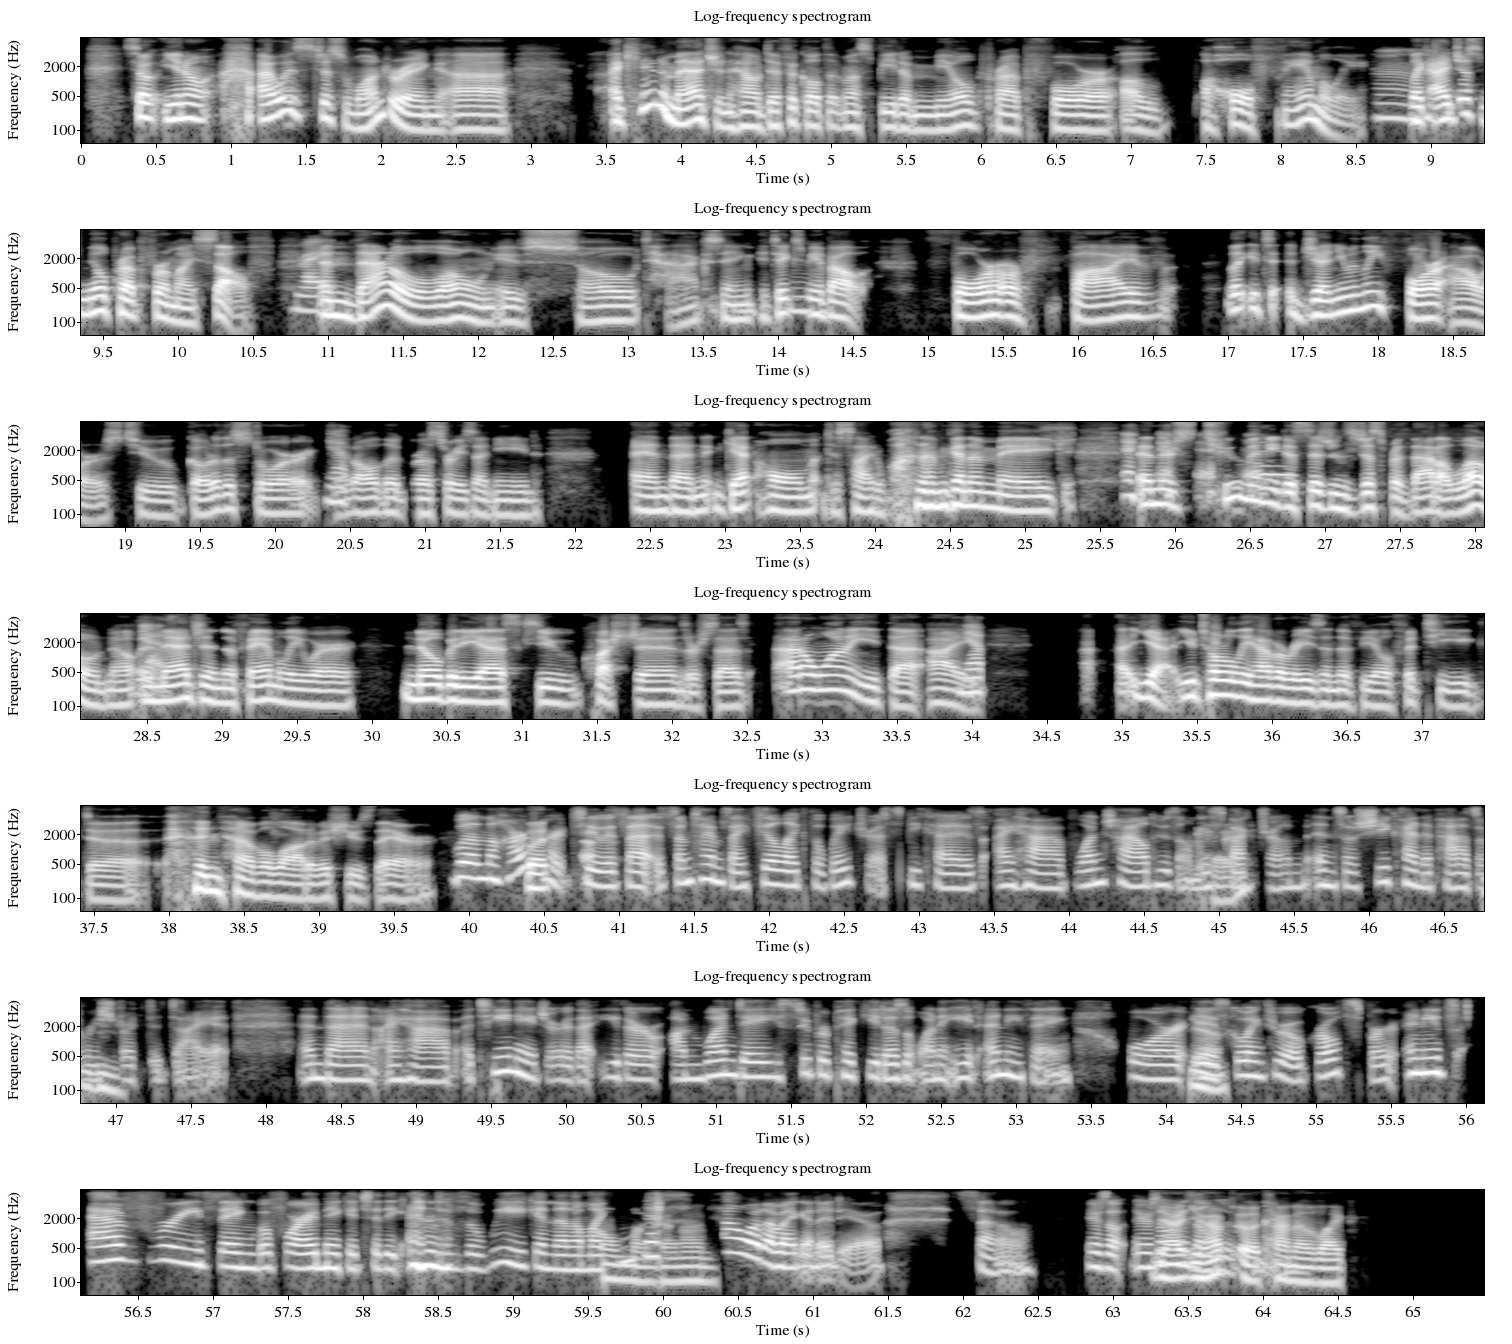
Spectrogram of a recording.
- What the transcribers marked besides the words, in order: laughing while speaking: "what"; laugh; laughing while speaking: "and have"; other background noise; stressed: "everything"; laughing while speaking: "end"; laughing while speaking: "Now, what"
- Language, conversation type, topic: English, unstructured, What's one habit I can use to avoid decision fatigue this week?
